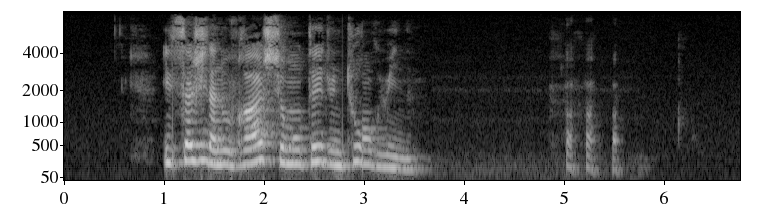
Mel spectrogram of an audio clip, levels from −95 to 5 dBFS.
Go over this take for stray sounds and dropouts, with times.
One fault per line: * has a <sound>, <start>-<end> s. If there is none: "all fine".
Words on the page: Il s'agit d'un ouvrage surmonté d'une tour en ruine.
* has a laugh, 4.8-5.6 s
